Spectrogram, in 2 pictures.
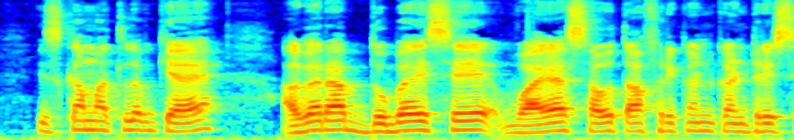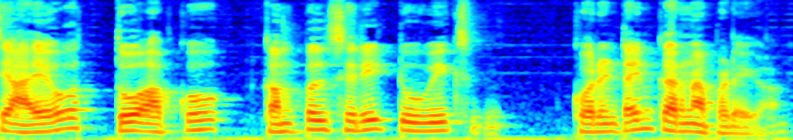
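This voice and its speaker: This man has a non-native accent and a fairly high pitch. His intonation stays fairly even over a quiet background. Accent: non-native Hindi. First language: not Hindi (speaking Hindi). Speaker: YouTuber giving immigration and travel updates. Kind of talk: informational vlog. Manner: hesitant, with self-corrections.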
